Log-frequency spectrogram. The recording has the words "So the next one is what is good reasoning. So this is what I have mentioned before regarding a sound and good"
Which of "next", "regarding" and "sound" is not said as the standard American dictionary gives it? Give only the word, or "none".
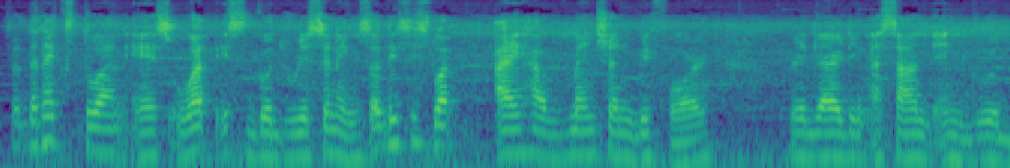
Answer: none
